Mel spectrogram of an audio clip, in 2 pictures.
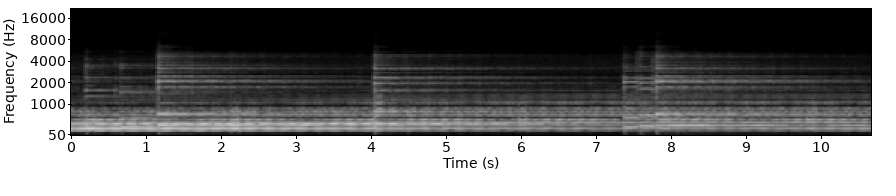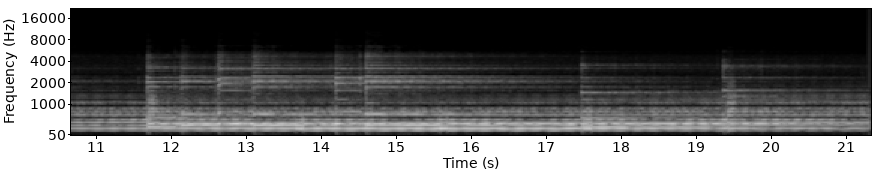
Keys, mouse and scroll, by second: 0.7-3.5 drag, 5.2-6.8 drag, 6.8-8.6 right drag, 8.0-10.1 middle drag, 13.5-15.6 middle drag.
